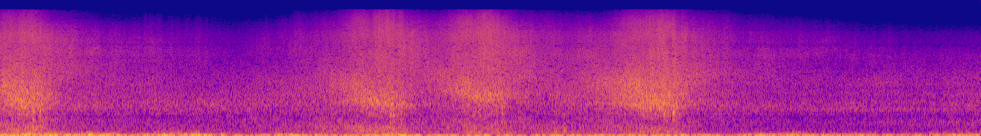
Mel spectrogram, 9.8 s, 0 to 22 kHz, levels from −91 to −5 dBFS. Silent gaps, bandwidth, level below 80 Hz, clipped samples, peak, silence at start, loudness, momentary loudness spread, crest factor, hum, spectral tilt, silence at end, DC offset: none; 16.5 kHz; -34 dBFS; under 0.1%; -10 dBFS; 0 s; -30 LUFS; 17 LU; 16 dB; none; -2 dB/octave; 0 s; under 0.1%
